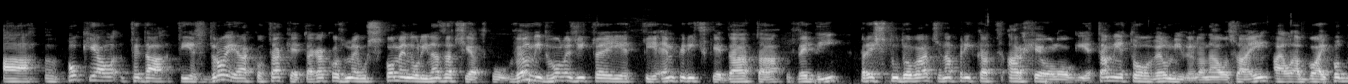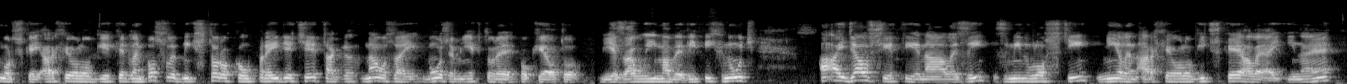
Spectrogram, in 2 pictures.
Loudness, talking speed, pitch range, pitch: -14 LUFS, 140 wpm, 130-155 Hz, 140 Hz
